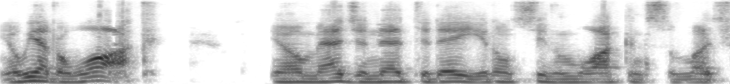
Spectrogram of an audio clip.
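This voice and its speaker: A somewhat breathy man's voice, dry and close with no echo, over a quiet background. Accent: Pittsburgh. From Pittsburgh, western Pennsylvania. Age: 60s. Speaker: community college automotive professor. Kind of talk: panel talk. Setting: webinar.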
